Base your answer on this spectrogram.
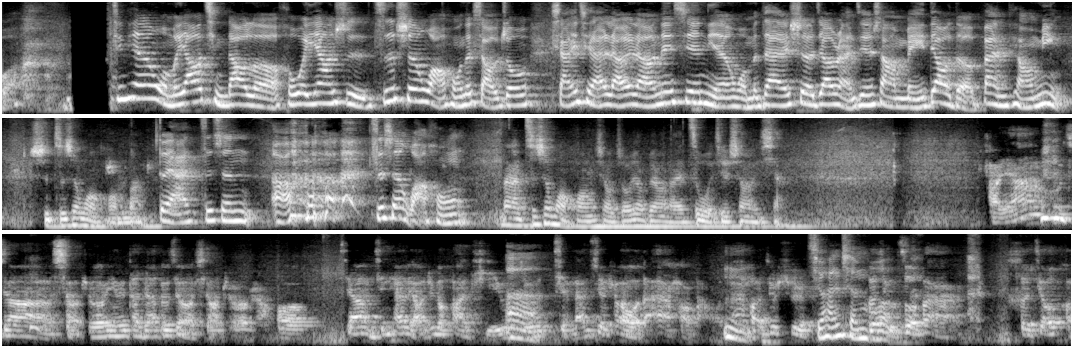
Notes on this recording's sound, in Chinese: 这一期音频收音问题比较大，我后期调了很久还是没办法处理好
